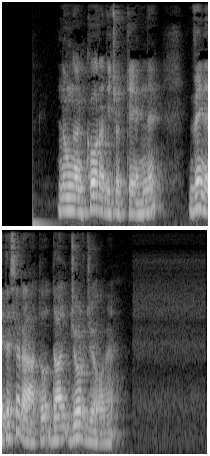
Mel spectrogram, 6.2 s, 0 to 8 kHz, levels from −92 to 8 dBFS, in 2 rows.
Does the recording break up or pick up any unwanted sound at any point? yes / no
no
